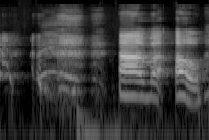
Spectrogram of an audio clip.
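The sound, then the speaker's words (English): A person hiccups twice in quick succession, each a sharp, abrupt voiced burst, following a softer breathy vocal sound. “So don't mind them while I hiccup.”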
